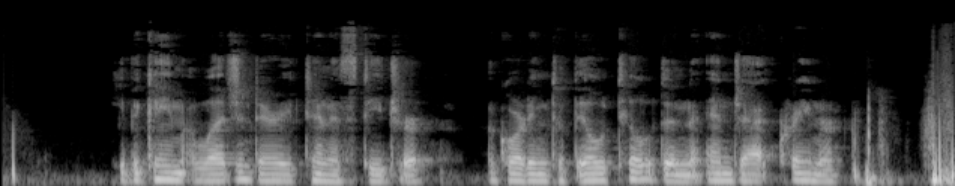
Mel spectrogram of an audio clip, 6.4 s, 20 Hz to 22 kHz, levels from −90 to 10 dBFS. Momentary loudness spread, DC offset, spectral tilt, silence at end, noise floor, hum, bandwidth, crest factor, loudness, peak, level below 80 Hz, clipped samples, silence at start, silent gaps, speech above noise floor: 8 LU; under 0.1%; -7.5 dB/octave; 0 s; -50 dBFS; none; 12 kHz; 18 dB; -19 LUFS; -2 dBFS; -40 dBFS; under 0.1%; 0.05 s; none; 32 dB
